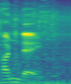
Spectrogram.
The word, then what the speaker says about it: Hyundai: much there it's actually you know how you say Sunday sundai that's how you pronounce it it's Hyundai Hundai H H Hyundai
